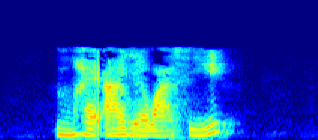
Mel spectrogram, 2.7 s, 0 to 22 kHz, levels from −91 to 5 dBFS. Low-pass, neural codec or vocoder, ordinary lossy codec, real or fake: 5.4 kHz; codec, 44.1 kHz, 2.6 kbps, DAC; MP3, 24 kbps; fake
